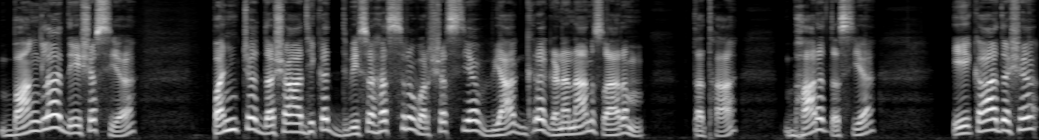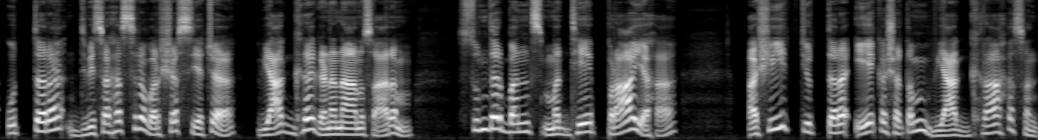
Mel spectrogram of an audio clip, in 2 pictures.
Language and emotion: Sanskrit, neutral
